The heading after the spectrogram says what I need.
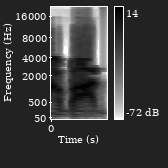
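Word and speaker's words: Chabad: guests Rabbi Diddy wax from the if I mispronounce it Shabbat up at Hamilton College in Clinton New York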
